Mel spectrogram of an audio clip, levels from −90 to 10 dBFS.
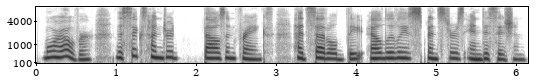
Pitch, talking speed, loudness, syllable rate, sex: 255 Hz, 115 wpm, -16 LUFS, 4.6 syllables/s, female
